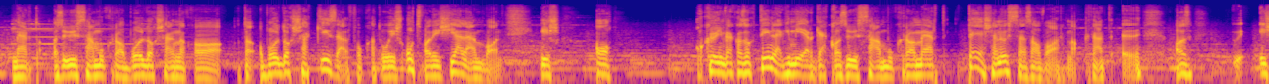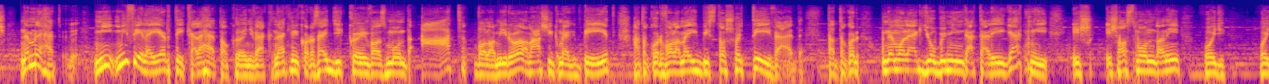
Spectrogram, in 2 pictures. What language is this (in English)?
Hungarian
